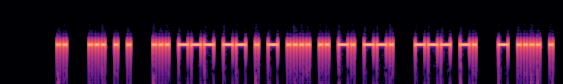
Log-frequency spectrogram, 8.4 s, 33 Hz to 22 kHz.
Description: Morse code, heard as a keyed tone, about 25 wpm, 700 Hz. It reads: I SEE SOMETHING ON THE
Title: Sentences from Top 1000 Words - Review Part 2 - 25wpm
